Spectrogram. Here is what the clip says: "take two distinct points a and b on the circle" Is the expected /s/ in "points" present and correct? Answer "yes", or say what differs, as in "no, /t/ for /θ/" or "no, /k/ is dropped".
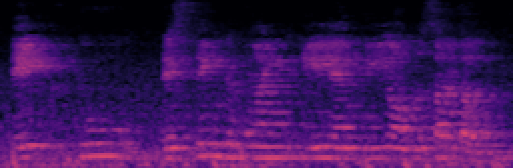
no, /s/ is dropped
